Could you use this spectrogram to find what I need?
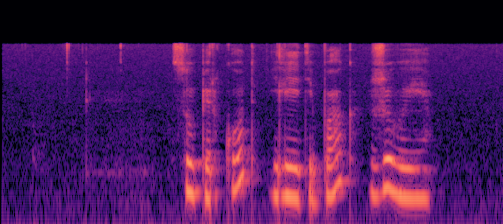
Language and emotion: Russian, neutral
